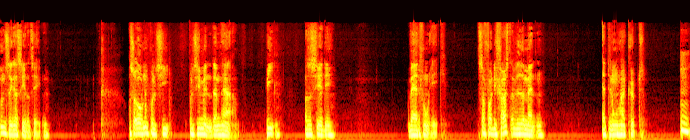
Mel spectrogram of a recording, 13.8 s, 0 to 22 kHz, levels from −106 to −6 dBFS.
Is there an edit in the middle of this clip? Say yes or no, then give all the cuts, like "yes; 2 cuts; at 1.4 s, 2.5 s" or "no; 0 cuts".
no; 0 cuts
